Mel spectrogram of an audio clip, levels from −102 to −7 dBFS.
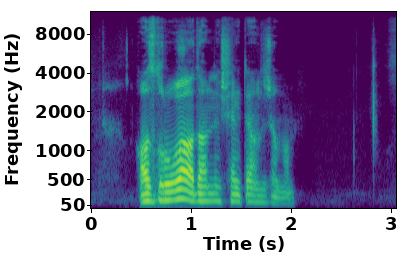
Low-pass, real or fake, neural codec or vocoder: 10.8 kHz; fake; codec, 24 kHz, 1 kbps, SNAC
